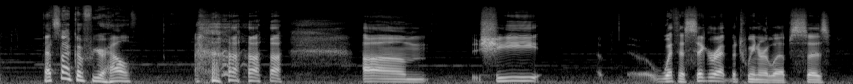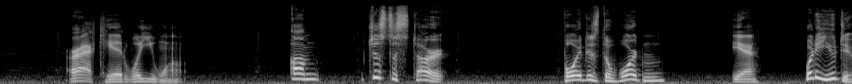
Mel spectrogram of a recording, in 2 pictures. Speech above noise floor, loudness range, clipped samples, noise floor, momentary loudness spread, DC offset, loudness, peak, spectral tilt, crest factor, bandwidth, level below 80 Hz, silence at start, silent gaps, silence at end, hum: 29 dB; 3 LU; under 0.1%; -48 dBFS; 14 LU; under 0.1%; -19 LUFS; -2 dBFS; -4 dB/octave; 20 dB; 17 kHz; -48 dBFS; 0.45 s; none; 0 s; none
